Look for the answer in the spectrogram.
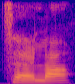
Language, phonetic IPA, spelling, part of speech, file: Polish, [ˈt͡sɛla], cela, noun, Pl-cela.ogg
